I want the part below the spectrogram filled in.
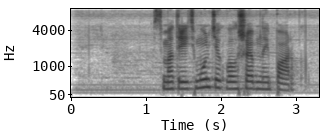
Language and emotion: Russian, neutral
